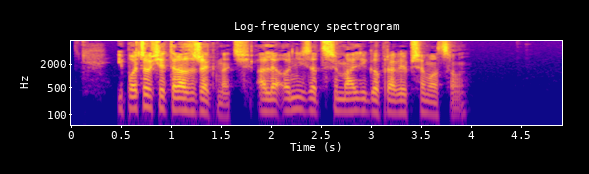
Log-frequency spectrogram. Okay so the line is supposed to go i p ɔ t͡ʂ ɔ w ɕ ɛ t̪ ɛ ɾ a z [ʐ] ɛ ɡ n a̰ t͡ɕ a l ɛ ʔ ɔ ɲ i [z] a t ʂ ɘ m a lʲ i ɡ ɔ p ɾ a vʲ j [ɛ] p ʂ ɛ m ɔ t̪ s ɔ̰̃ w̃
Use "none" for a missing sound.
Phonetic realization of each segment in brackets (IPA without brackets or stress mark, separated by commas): ʐ, z, ɛ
